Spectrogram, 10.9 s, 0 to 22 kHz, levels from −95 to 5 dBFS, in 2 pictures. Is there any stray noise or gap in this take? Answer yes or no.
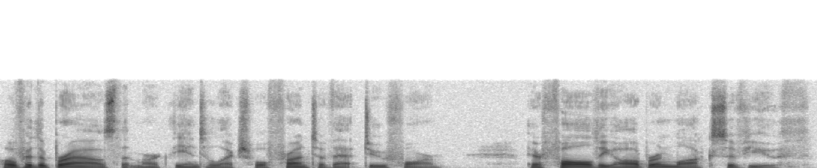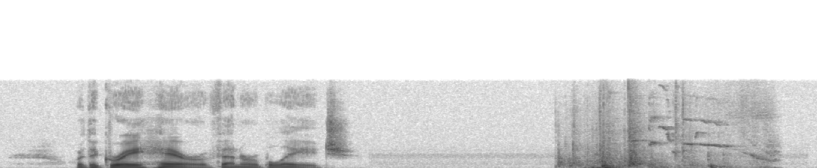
yes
